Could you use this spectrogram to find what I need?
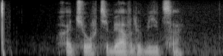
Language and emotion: Russian, neutral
